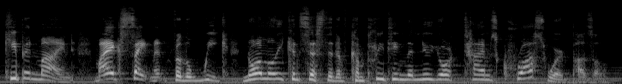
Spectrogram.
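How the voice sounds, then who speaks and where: A man's voice: high-pitched, sing-song, normal speed, faint music behind. A man narrating an audiobook as a pompous, depraved widowed English professor in his sixties, with an ornate, theatrical delivery. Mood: embarrassed, confessional. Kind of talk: dramatic first-person audiobook narration.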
